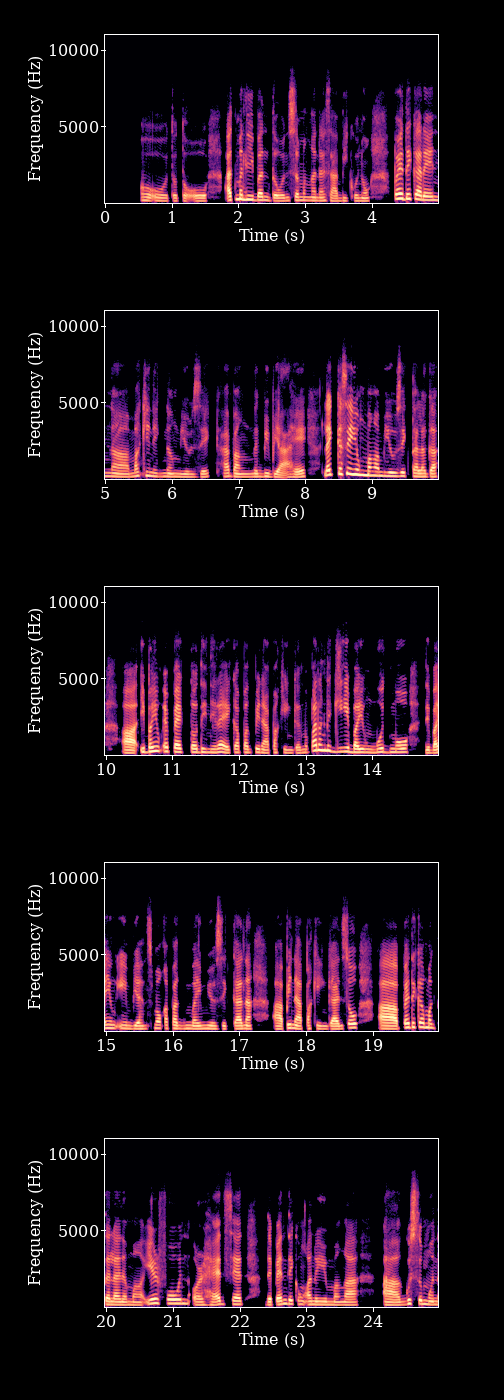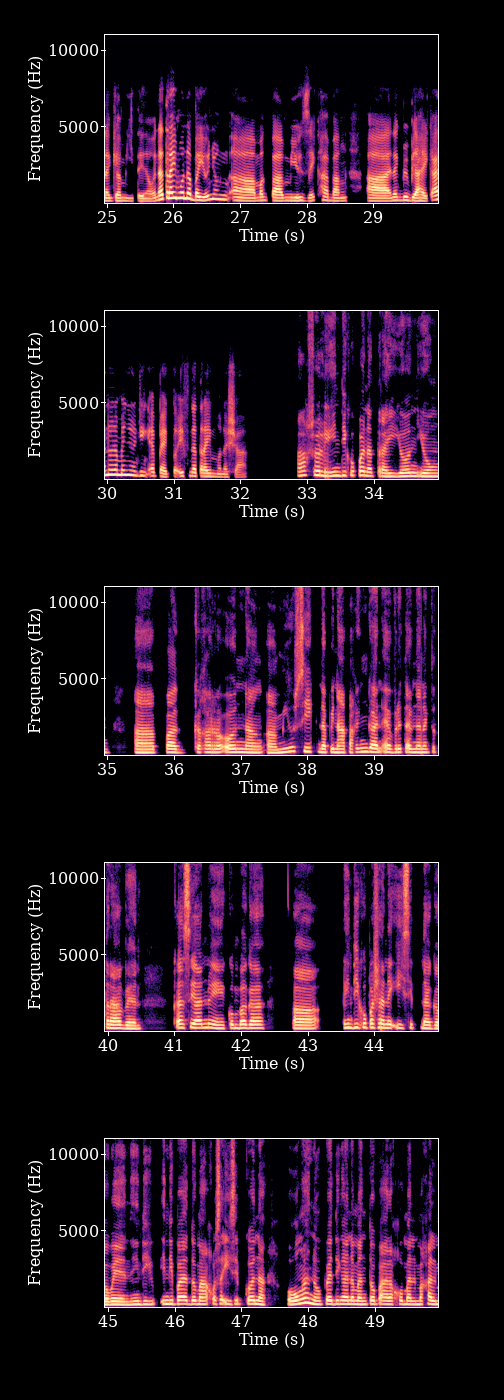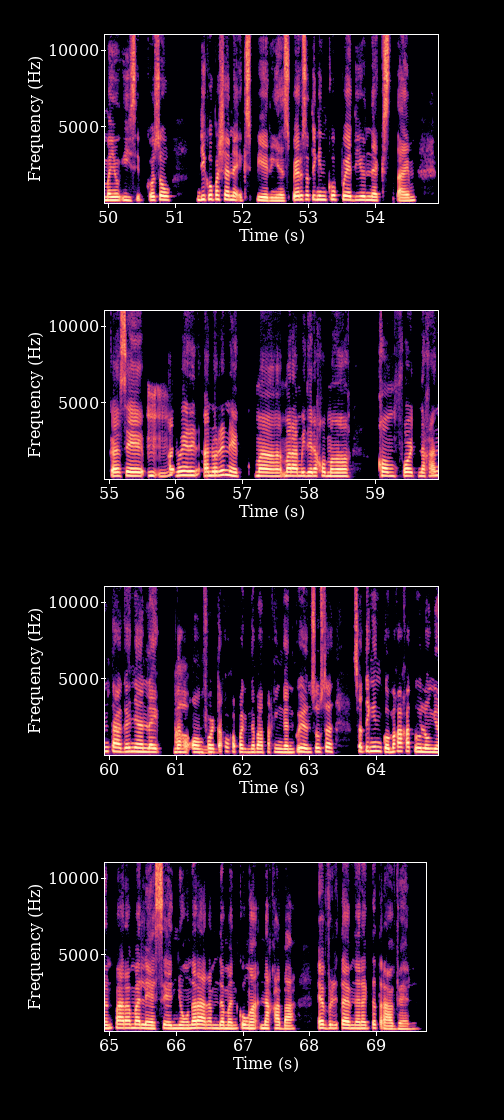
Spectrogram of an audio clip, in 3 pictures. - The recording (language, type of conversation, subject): Filipino, advice, Paano ko mababawasan ang kaba at takot ko kapag nagbibiyahe?
- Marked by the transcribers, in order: tapping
